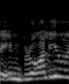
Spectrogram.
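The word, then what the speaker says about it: imbroglio: extremely um silent okay we do not pronounce the G so imbrolio is a noun just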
